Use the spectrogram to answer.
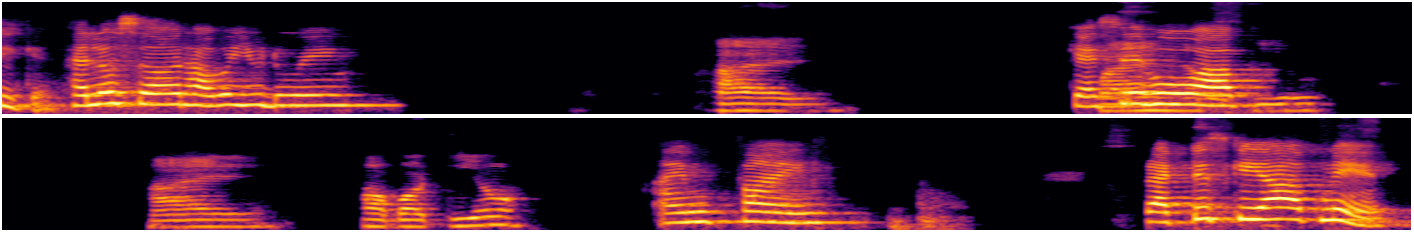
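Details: Adult woman, speech-language pathologist; healthy speaker.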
